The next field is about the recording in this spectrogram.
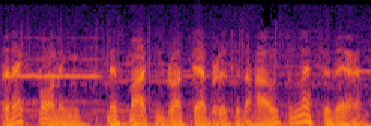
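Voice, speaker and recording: A man's voice: sits low, big pitch swings, fairly quick. A man acting as solemn narrator of a scripted vintage radio play. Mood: solemn, measured. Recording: muffled old radio broadcast with music.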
